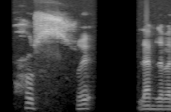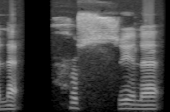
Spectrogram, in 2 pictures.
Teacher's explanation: ہا صاد پیش حس، صاد زیر سی، حس سی، لام زبر لا، حس سی لا۔ صاد کو موٹا پڑا جائے گا، حروف مستعالیہ میں سے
